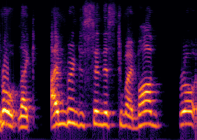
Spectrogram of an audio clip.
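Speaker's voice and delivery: high-pitched, put-on Italian accent. Retelling a story, the speaker quotes an Italian teammate, imitating an Italian teammate. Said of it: "That's the exact voice I do for all of my foreign teammates".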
